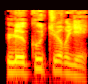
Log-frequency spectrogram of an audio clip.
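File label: "Le couturier", French; Le couturier (m.); خیاط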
